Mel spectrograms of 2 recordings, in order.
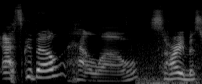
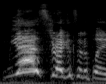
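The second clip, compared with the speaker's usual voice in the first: high, loud, sudden scream; 8 semitones higher, 5 dB louder than usual. Streamer reacting out loud during a game stream, screaming. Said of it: "I didn't mean to scream that at you".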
